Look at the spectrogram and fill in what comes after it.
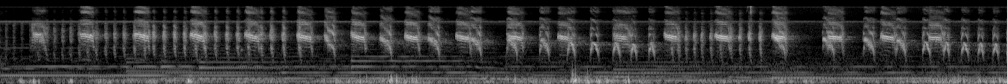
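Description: A bird calling loudly and insistently: a rapid series of short, wavering high calls, about three a second, that stops suddenly near the end.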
